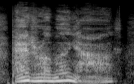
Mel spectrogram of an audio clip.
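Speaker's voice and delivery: high, drawn-out bad English accent; terrible Bisping. Podcaster mimicking a commentator calling fights, badly faked English accent. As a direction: call the name high and slow in a hammed-up English accent. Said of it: "Bisping. I know it's terrible Bisping".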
